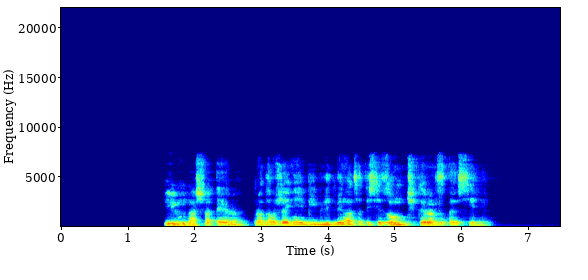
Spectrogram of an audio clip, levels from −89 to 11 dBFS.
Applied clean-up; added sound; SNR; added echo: neural mask model DeepFilterNet 3.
